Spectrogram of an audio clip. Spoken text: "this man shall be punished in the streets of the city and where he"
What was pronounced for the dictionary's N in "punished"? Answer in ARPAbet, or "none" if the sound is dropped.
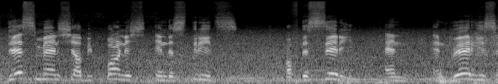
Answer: N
